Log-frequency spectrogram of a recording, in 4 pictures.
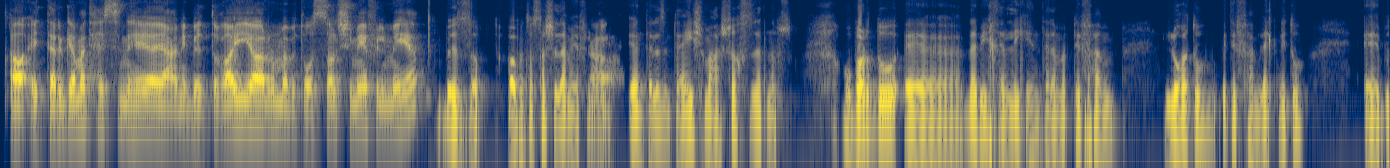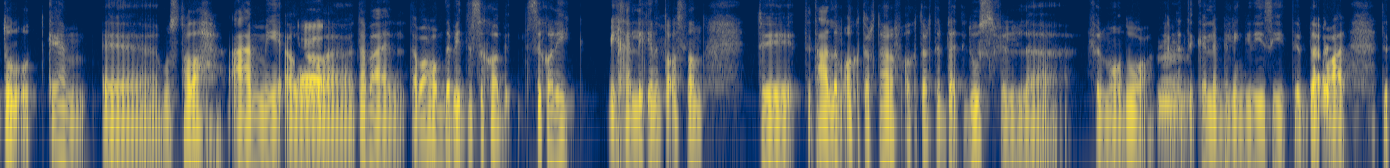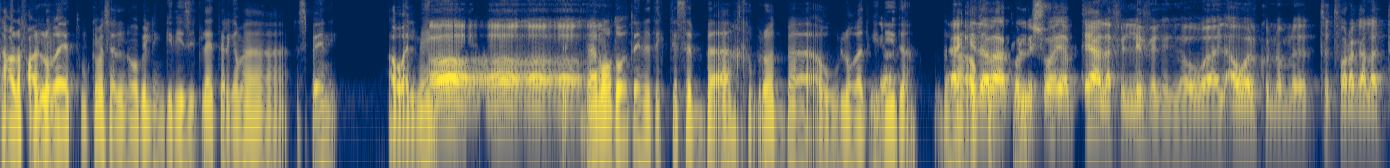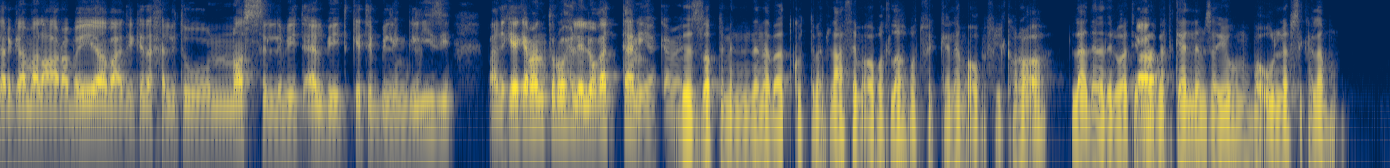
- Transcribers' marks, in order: tapping; in English: "الLeve"; other noise
- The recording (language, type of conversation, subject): Arabic, podcast, إيه دور الدبلجة والترجمة في تجربة المشاهدة؟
